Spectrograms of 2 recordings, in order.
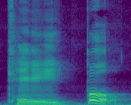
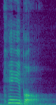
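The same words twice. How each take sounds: First: "Cable" stretched into cay, pause, bull; syllable by syllable. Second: Said in the usual way. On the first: Shown as a demonstration. Teacher decoding a word for pupils, syllable by syllable. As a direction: sound out "Cable" in two slow parts. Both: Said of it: "so the A should say A".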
